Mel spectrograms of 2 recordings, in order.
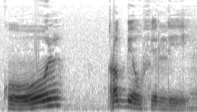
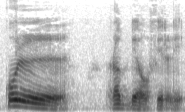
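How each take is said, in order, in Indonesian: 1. Vokal pada qul dipanjangkan. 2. Ada jeda antara qul dan rabbi. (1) "Dengan memanjangkan bacaan antara huruf qaf dan lam itu" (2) "dengan ada jeda antara huruf lam dan ra itu"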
